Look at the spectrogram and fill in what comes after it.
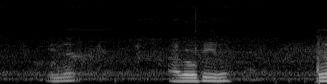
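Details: Honey bees kept on a Kerala farm, buzzing close by: three short, flat, steady buzzes of under half a second each, separated by near silence, with faint room noise between them.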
